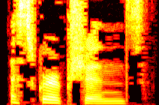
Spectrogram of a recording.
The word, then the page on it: ascriptions: British English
